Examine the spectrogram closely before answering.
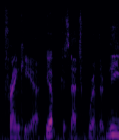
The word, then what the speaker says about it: Francia: And fun fact, the Frankish tribe is actually where France gets its name because back in the day it wasn't Francia, it was actually pronounced Frankia.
